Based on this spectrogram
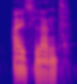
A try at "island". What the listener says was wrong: Island. Without pronounce the S. Island. Island.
